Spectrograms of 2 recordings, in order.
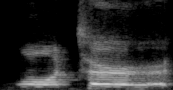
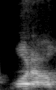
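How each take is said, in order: First: The word is said slowly. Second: The word is said quickly. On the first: The speaker calls it right. "I had to like slow it down" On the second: The speaker calls it wrong. "I was saying water, water, water, water"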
